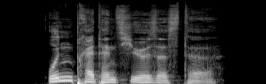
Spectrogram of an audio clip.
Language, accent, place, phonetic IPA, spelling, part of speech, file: German, Germany, Berlin, [ˈʊnpʁɛtɛnˌt͡si̯øːzəstə], unprätentiöseste, adjective, De-unprätentiöseste.ogg
- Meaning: inflection of unprätentiös: 1. strong/mixed nominative/accusative feminine singular superlative degree 2. strong nominative/accusative plural superlative degree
